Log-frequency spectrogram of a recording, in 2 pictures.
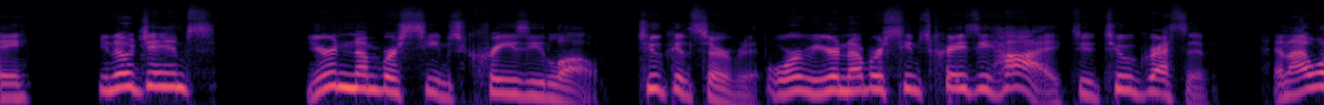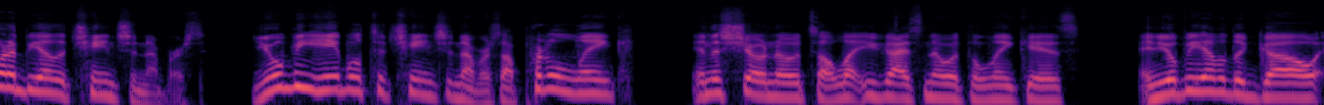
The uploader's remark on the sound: This was a live class recorded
